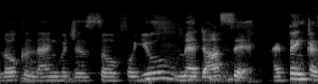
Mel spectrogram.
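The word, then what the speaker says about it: medaase: So for you, medase.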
